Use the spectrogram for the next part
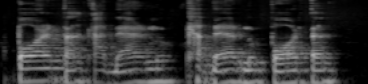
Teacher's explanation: esse R de porta ou caderno é o chamado R retroflexo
